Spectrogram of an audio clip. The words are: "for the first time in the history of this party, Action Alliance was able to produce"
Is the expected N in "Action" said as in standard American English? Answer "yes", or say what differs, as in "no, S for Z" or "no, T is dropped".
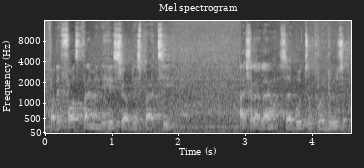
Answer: no, L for N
